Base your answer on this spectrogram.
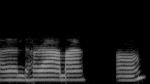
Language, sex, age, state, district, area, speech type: Assamese, female, 30-45, Assam, Sivasagar, rural, conversation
